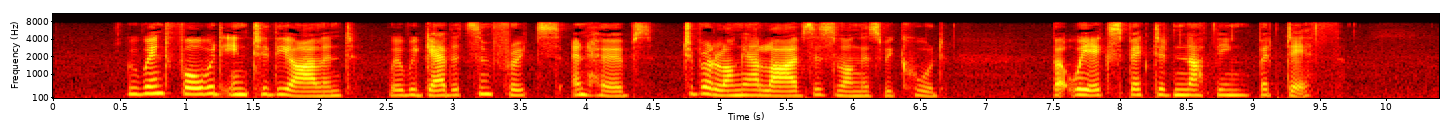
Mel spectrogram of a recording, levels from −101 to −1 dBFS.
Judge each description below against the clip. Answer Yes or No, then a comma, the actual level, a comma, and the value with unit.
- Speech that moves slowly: No, average, 160 wpm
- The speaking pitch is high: Yes, high, 205 Hz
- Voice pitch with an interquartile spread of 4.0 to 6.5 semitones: No, average, 3.3 semitones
